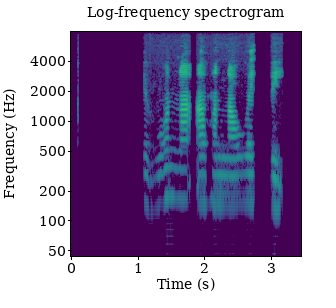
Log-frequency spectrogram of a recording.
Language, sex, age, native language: Icelandic, female, 30-39, Icelandic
